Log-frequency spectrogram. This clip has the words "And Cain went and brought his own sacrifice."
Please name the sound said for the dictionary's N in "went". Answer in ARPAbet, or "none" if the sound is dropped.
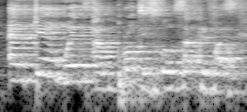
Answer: none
